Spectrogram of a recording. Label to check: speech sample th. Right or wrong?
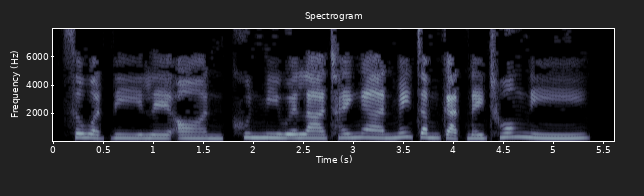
Right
